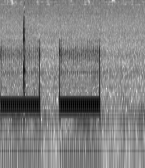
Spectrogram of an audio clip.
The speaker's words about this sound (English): Rings like a normal UK phone.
